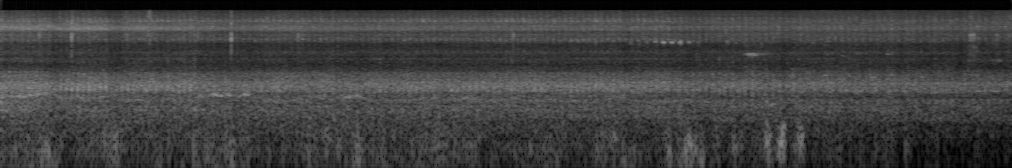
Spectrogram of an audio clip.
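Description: Motorcycle running along a paved road: steady engine and road noise with wind rumbling on the microphone, slowly getting quieter toward the end.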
